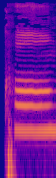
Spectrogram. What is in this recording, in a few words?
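"kong", Putonghua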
